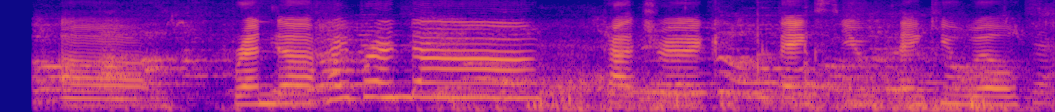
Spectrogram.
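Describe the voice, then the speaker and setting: A woman speaks at a high pitch with very wide pitch swings. Room echo is audible. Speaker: travel vlogger. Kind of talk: live stream chat. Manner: fast; excitable.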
